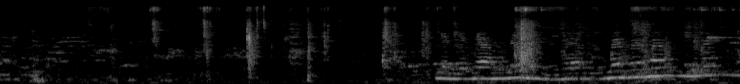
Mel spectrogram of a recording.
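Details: At a Ratnagiri market where male goats are traded ahead of Bakri Eid, scattered clatter and voices give way to a drawn-out, quavering bleat that rises and bends over about three seconds.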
